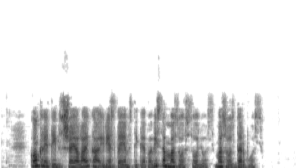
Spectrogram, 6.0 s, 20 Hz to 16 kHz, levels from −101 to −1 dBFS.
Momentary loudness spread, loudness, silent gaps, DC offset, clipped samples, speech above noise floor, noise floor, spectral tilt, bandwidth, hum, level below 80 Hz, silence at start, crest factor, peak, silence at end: 12 LU; -23 LUFS; none; under 0.1%; under 0.1%; over 67 dB; under -90 dBFS; -5 dB/octave; 7.2 kHz; none; -72 dBFS; 0.6 s; 18 dB; -6 dBFS; 0.8 s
